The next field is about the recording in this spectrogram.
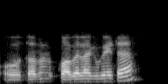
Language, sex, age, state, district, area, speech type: Bengali, male, 18-30, West Bengal, Nadia, rural, conversation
